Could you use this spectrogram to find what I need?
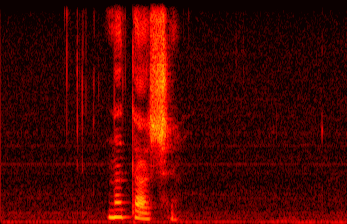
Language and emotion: Russian, neutral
